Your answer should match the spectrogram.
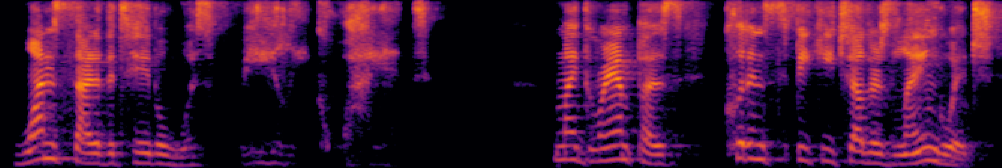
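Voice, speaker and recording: A woman presenting a storytime as a children's librarian, talking directly to young listeners in an encouraging way and reading a picture book aloud. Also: on the low side.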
